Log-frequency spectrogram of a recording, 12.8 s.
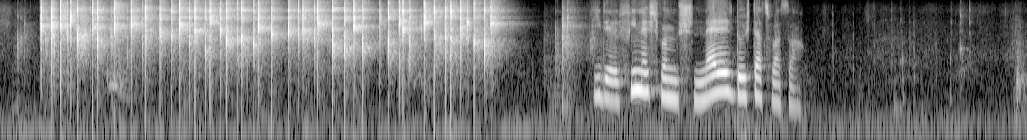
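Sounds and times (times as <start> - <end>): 
people clapping in a dolphinarium: 0.3 - 6.6
speech: 7.4 - 10.1.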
